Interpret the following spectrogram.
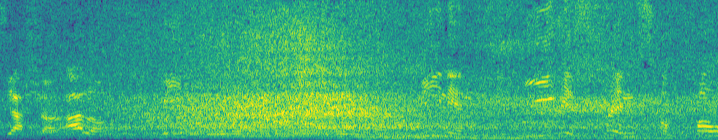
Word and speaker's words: Yasharahla: The word Israel in Hebrew, it means, it's pronounced Yasharahla, meaning he is prince of power, right?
